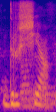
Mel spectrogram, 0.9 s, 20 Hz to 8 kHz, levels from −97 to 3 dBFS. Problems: none marked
